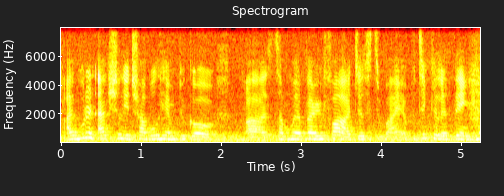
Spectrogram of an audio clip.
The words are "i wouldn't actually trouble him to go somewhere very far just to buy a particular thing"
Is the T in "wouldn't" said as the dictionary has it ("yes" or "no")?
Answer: yes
